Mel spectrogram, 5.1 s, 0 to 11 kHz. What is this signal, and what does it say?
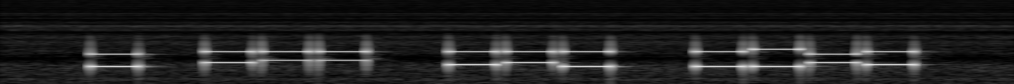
DTMF, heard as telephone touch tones, dialled by machine, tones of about 240 ms. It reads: 1 800 582 2375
